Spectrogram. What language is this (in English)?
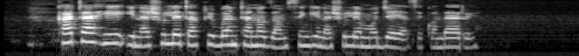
Swahili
